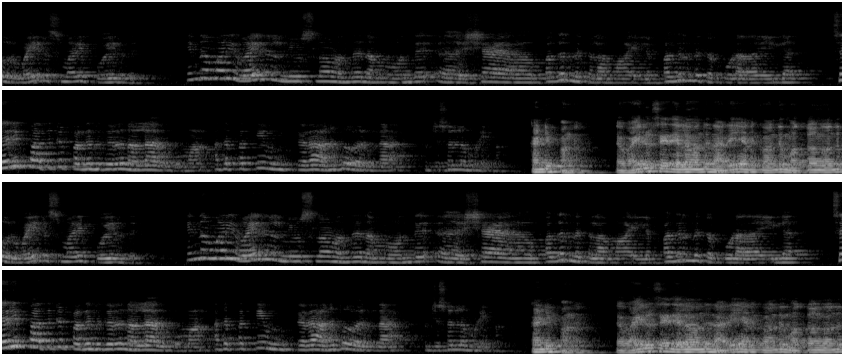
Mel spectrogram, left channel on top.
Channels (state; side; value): normal; both; correlation 0.43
